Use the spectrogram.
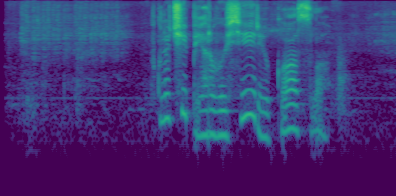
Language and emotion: Russian, sad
